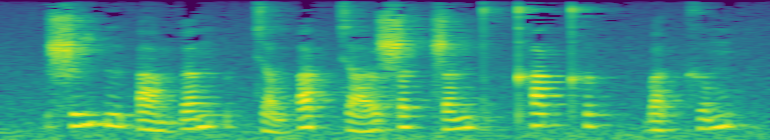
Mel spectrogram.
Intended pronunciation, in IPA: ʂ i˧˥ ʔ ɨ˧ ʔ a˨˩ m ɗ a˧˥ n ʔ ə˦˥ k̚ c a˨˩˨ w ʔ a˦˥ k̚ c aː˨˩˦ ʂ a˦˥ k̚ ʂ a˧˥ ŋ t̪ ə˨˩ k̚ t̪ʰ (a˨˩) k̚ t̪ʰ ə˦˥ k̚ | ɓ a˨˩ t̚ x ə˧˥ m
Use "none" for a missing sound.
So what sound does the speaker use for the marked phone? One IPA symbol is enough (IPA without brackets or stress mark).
a˦˥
